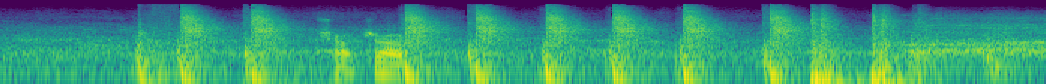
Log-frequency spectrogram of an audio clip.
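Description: Punches and slaps land with sharp thuds in a quick series.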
